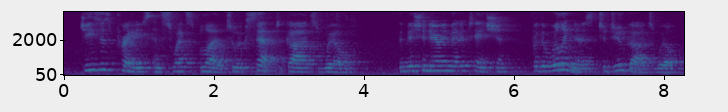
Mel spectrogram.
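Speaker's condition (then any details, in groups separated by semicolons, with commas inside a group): No condition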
